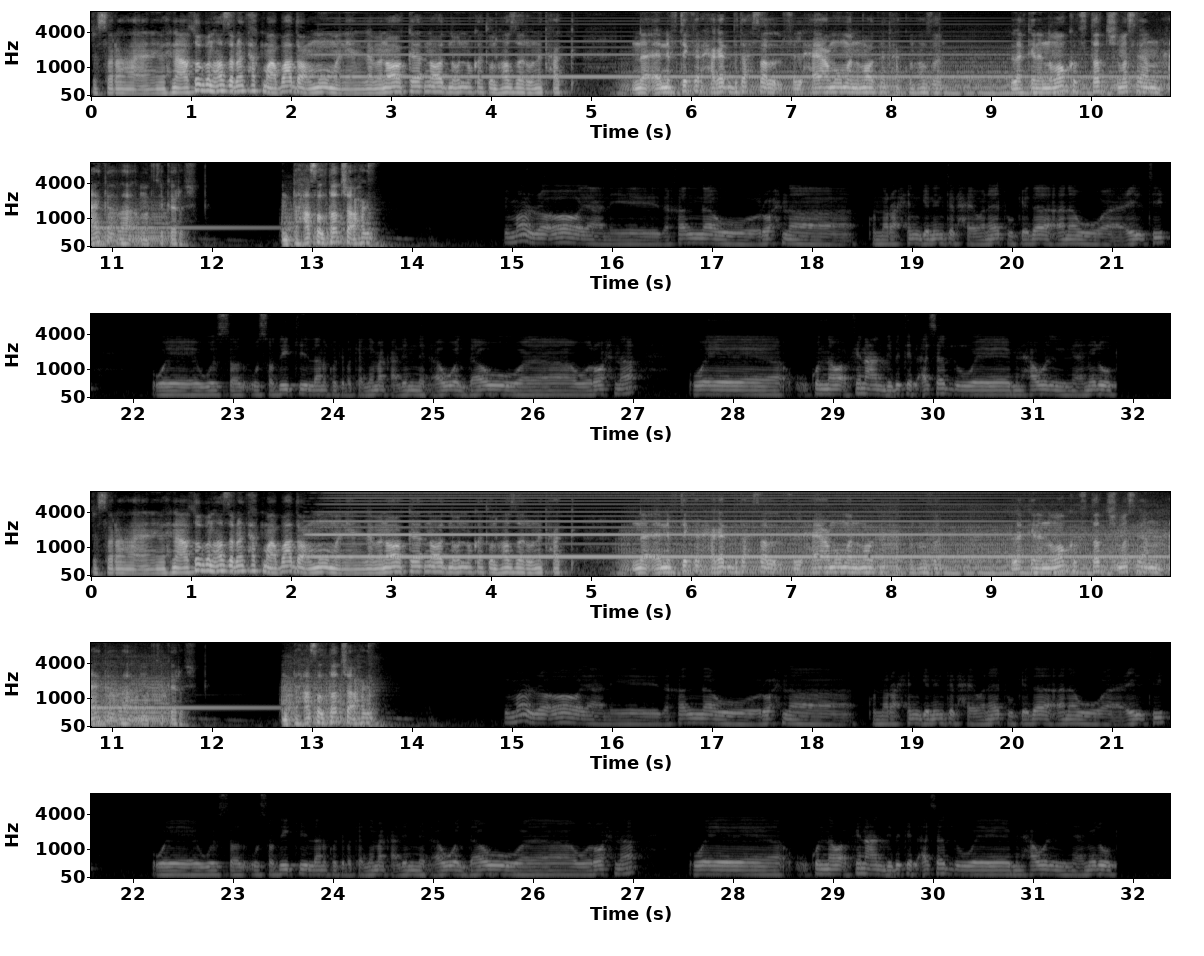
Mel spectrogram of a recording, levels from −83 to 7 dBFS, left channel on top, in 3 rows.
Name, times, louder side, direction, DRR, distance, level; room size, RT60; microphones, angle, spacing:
voice 1, 0.0-4.8 5.1-8.6 9.2-11.8 12.7-13.6, left 3 dB, 25° left, 0.7 m, -24 dB
sound 1, 2.1-13.2, right 6 dB, 75° right, 2.0 m, -30 dB
sound 2, 4.6-11.8 12.7-13.8, right 2 dB, 45° right, 1.0 m, -33 dB
voice 2, 14.9-21.6 22.2-27.3 27.6-31.8, left 1 dB, 70° left, 3.1 m, -45 dB
head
